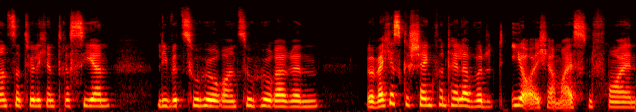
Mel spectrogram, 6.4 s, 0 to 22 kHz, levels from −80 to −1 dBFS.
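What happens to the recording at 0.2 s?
Nothing goes wrong at 0.2 s; the speech there comes through intact, with no audible dropout, click, distortion or other fault.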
